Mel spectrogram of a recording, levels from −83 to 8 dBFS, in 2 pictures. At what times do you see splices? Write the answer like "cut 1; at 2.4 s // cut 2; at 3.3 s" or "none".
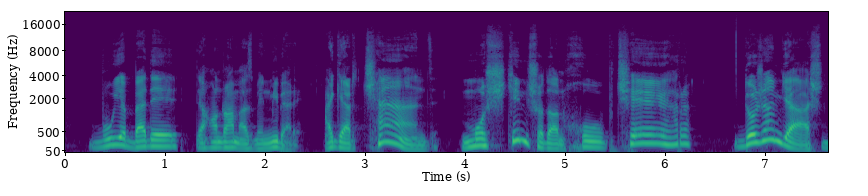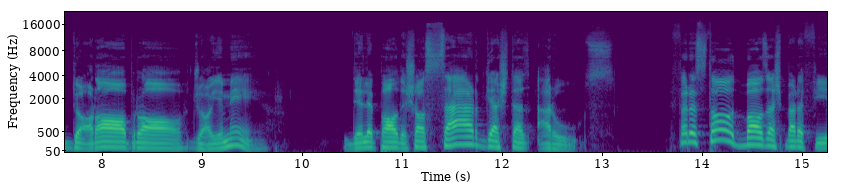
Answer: cut 1; at 2.5 s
